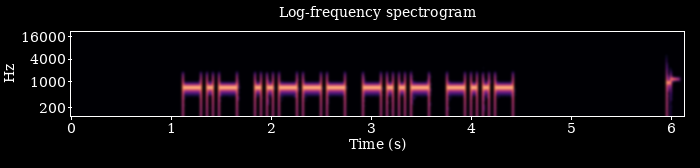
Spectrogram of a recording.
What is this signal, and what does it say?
Morse code, heard as a keyed tone, about 20 wpm, 700 Hz. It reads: K2XX
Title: Easy Call Signs - 20wpm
